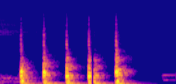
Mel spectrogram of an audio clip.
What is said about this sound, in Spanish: Se llegó la fecha marcada en aquella hoja y a primera hora de la mañana escuché golpear insistentemente en la puerta de la cocina.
